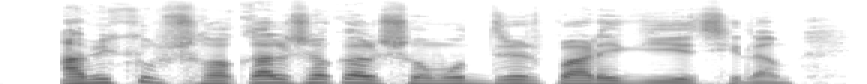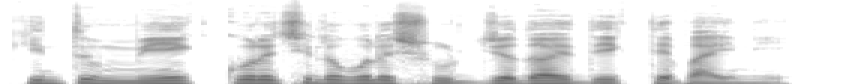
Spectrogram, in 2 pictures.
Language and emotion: Bengali, sad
